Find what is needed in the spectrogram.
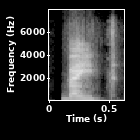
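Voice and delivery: "بيت" with the closing t sounded; final ت as T. Shown as a demonstration. Teacher recapping the open taa, final t sounded in "بيت". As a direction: stop on the t of "بيت", no vowel after it. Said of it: "اتنطق التاء زي ما هي".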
